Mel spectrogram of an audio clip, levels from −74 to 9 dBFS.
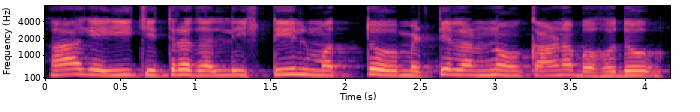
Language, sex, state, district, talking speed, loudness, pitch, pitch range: Kannada, male, Karnataka, Bangalore, 100 wpm, -13 LUFS, 195 Hz, 185-205 Hz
